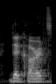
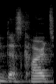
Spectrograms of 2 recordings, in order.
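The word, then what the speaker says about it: Descartes: to say it correctly the carts yeah that's I was like it's either desarts or because I know they don't really like pronounce like the last few letters Sobe it's the I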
